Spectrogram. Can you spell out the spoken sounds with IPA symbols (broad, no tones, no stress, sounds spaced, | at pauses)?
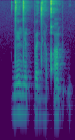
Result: d ẽ d ẽ pː œ dʱ ɪ qʼ ũ p ḭ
